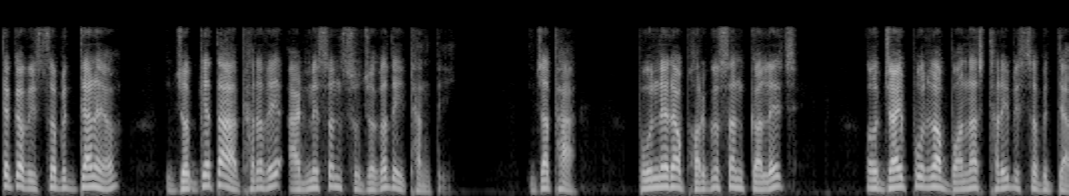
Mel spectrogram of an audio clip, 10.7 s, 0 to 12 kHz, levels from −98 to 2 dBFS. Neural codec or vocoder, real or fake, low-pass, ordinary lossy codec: codec, 16 kHz, 1.1 kbps, Voila-Tokenizer; fake; 7.2 kHz; none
